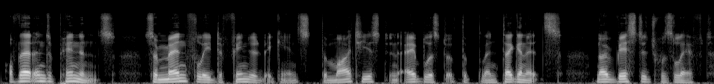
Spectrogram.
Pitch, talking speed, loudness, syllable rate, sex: 110 Hz, 150 wpm, -21 LUFS, 5.4 syllables/s, male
